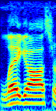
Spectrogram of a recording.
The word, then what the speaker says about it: logos: So it's L-O-G-S, but it's pronounced logos or logos.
